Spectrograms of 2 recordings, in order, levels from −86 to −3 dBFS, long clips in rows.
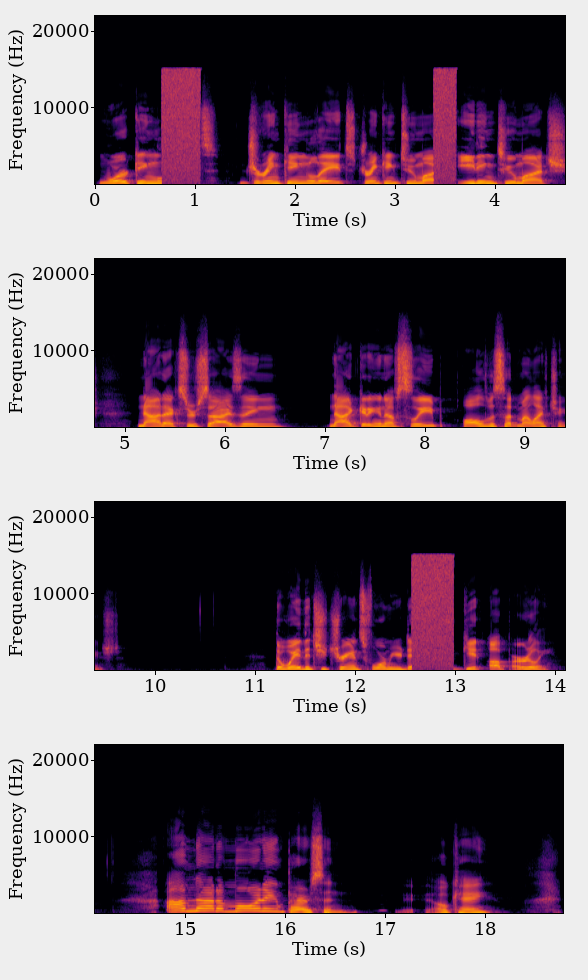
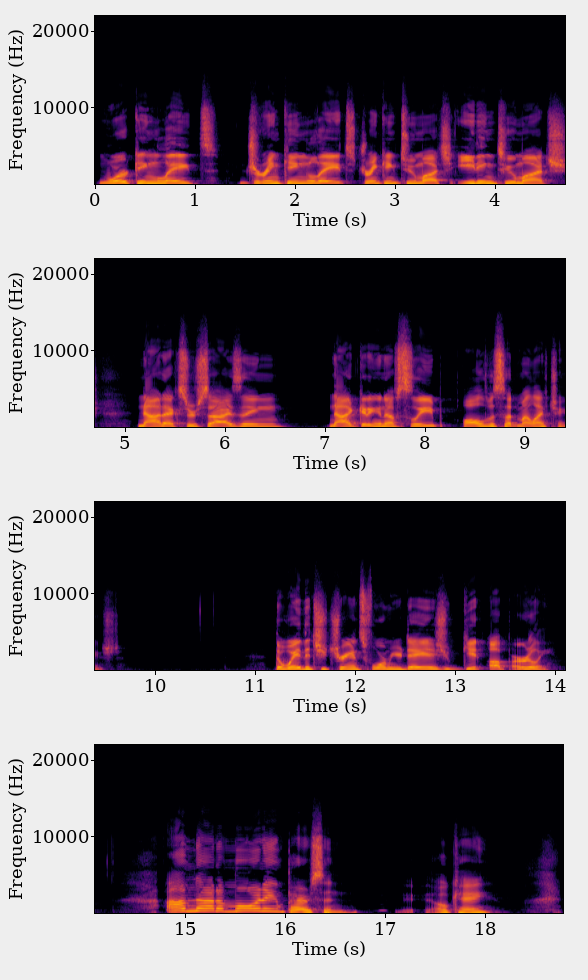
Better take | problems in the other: second | audio cutting out; filled with static; at 0.5 s, at 3.5 s and at 13 s

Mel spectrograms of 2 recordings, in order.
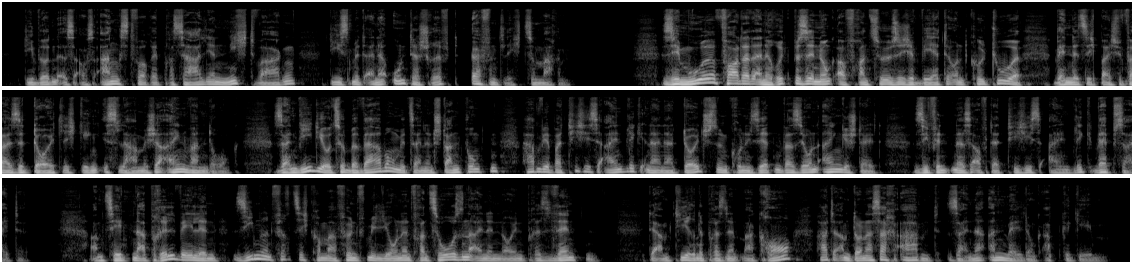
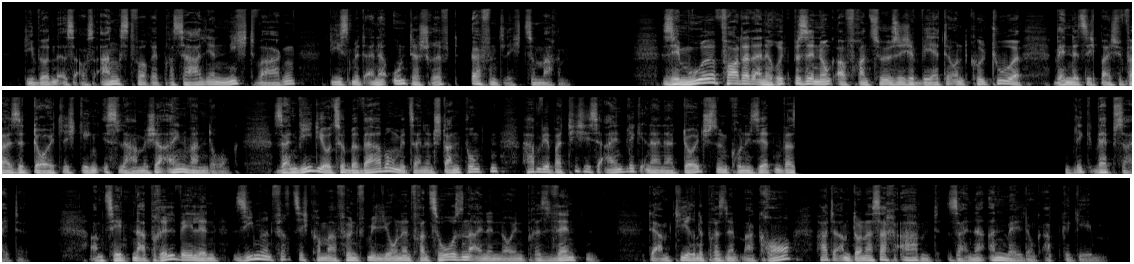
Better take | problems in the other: first | audio cutting out; at 19 s for 2.5 s

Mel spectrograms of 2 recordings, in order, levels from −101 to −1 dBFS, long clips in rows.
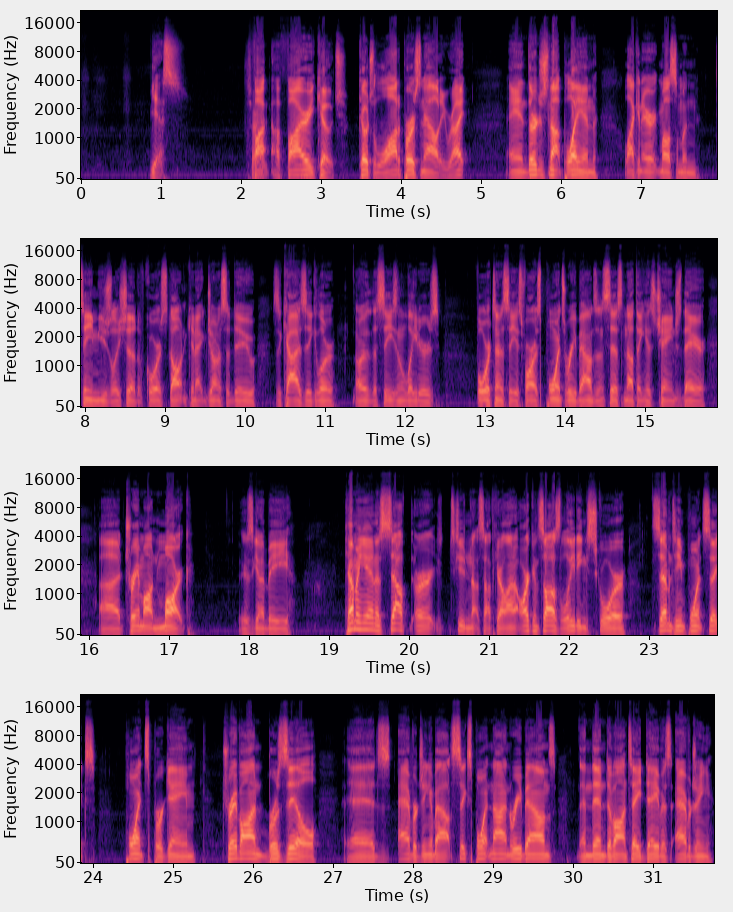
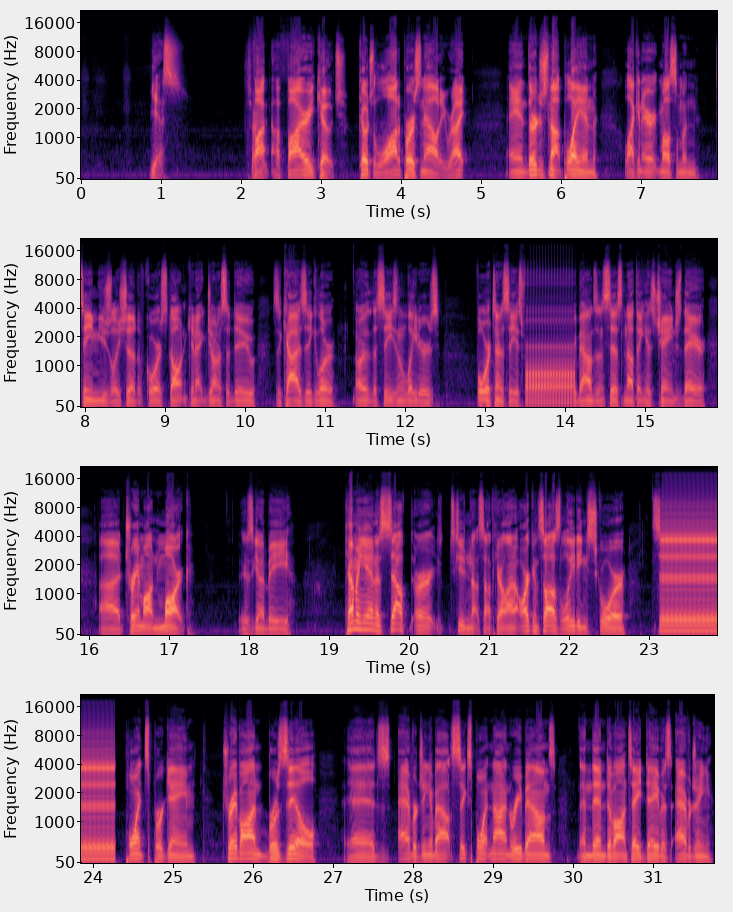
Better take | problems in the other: first | audio freezing; at 14 s for 0.5 s and at 23 s for 1 s

